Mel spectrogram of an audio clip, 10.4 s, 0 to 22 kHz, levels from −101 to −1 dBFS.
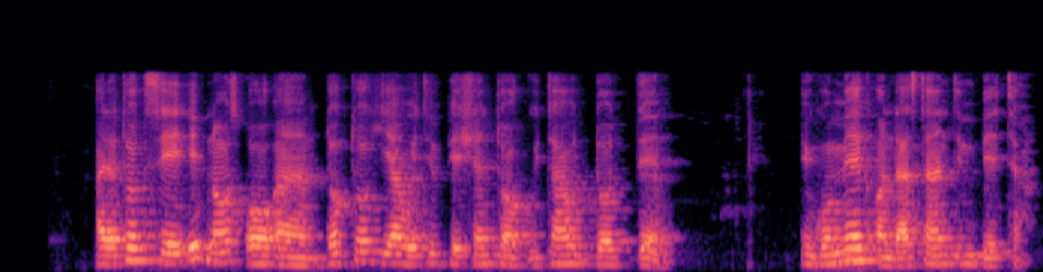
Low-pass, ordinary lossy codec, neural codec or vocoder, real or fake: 7.2 kHz; none; none; real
